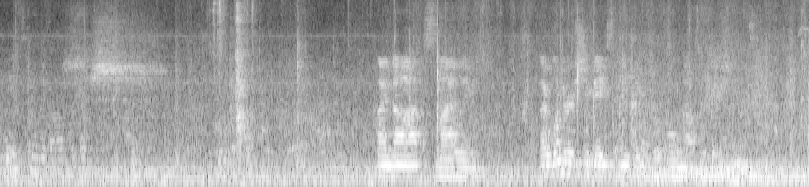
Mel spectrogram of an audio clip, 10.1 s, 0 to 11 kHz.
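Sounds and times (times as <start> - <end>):
indistinct voices murmuring: 0.0 - 10.1
steady low rumble: 0.0 - 10.1
sliding door bumping shut with rattling clatter: 2.7 - 3.9
speech: 4.7 - 6.1, 6.8 - 9.5.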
